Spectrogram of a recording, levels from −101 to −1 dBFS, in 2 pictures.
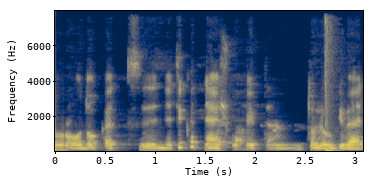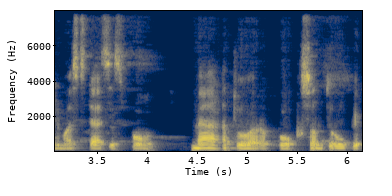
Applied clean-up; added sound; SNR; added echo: classical method WPE with log-MMSE.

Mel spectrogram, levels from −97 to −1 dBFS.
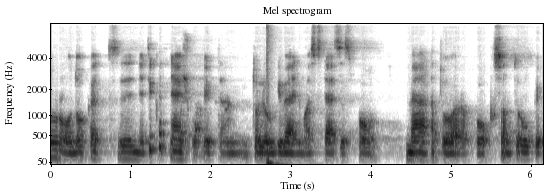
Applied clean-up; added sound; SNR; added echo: none; Wood; 11 dB; reverberation time 0.3 s.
